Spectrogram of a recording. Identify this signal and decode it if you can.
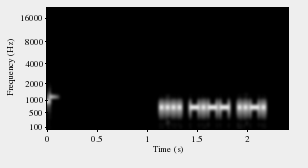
Morse code, heard as a keyed tone, about 40 wpm, 700 Hz. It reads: HYF
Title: USA Call Sign Postfixes - 3 Letters 40wpm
